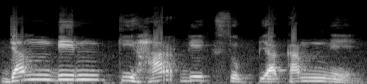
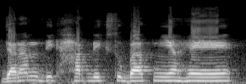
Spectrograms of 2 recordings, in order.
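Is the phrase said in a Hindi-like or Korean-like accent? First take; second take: Hindi-like; Korean-like. First: It is said with a Hindi-sounding accent. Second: It is said with a Korean-sounding accent. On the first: The speaker calls it right. "Saya ulangi" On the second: The speaker calls it wrong. "Tapi logatnya jangan seperti logat Korea"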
